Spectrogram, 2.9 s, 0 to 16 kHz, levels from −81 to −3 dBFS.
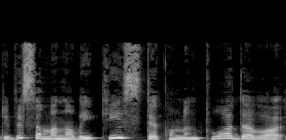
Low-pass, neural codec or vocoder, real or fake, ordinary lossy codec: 14.4 kHz; codec, 44.1 kHz, 3.4 kbps, Pupu-Codec; fake; MP3, 48 kbps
